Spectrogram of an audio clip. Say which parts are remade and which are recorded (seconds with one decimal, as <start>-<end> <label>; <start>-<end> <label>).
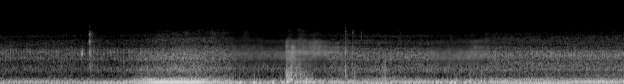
0.0-2.3 recorded; 2.3-3.3 remade; 3.3-4.3 recorded; 4.3-4.9 remade; 4.9-6.2 recorded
